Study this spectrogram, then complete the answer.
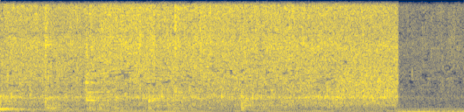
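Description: Onions sauté in a pan for kootanchoru, giving a steady close hiss with light stirring scrapes for about three seconds before the sizzle drops away to a quieter low hum.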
